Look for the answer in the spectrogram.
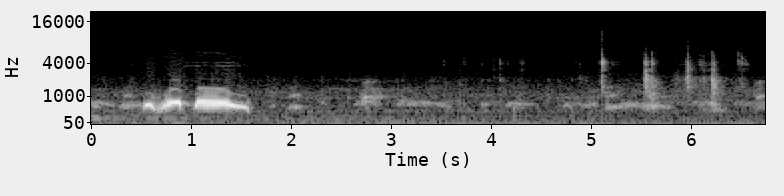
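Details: Spotted doves, male and female, calling to stimulate and train other doves: two loud, low, hollow coos early on, then faint softer coos and scattered thin chirps later.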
